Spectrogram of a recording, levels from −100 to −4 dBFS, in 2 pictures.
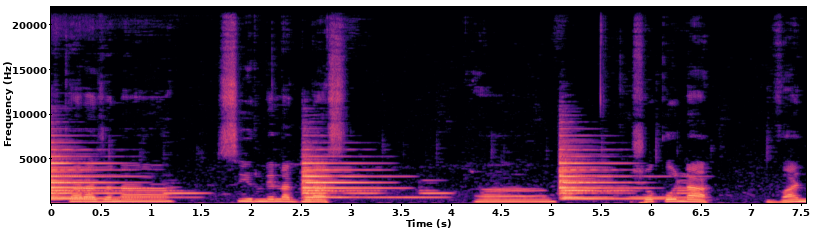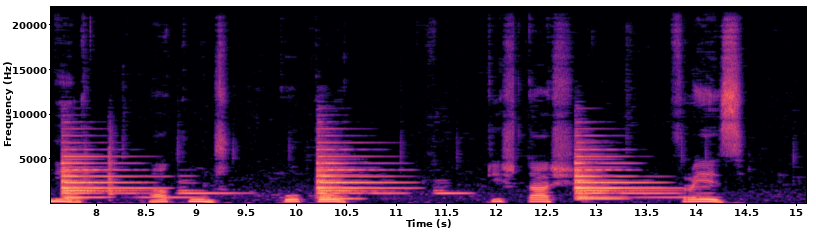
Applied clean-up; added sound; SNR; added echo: classical method Wiener filter.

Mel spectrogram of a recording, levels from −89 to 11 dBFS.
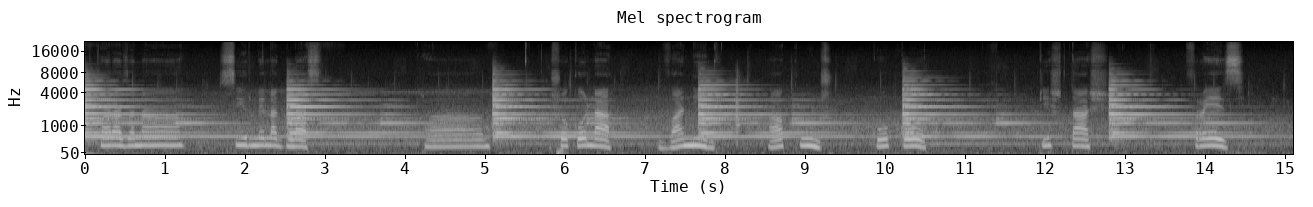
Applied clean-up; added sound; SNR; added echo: none; Church bell; -2 dB; none.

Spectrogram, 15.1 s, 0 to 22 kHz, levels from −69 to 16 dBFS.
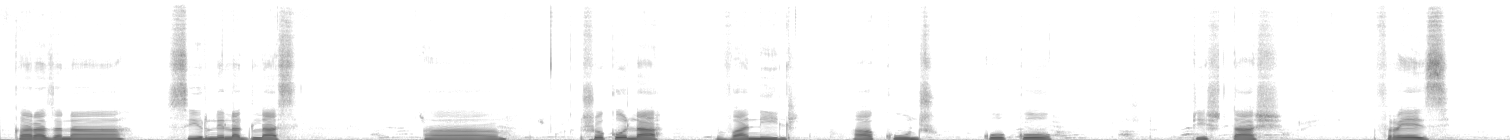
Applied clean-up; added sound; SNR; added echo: none; none; none; none.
